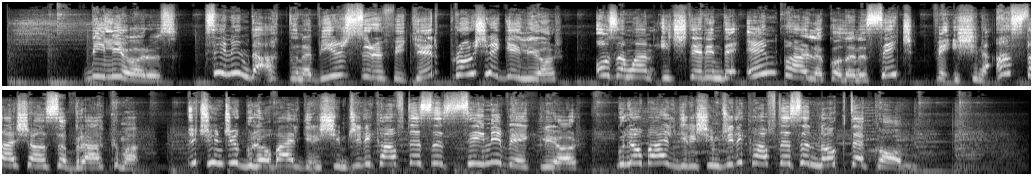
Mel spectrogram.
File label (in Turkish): Neşeli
